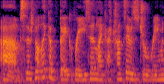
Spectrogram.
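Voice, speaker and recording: A woman with a Northern Irish accent and a fairly low pitch speaks at a very fast pace with fairly even intonation, with audible room echo. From Northern Ireland. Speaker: YouTuber. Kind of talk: casual Q&A vlog. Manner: chatty, casual.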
